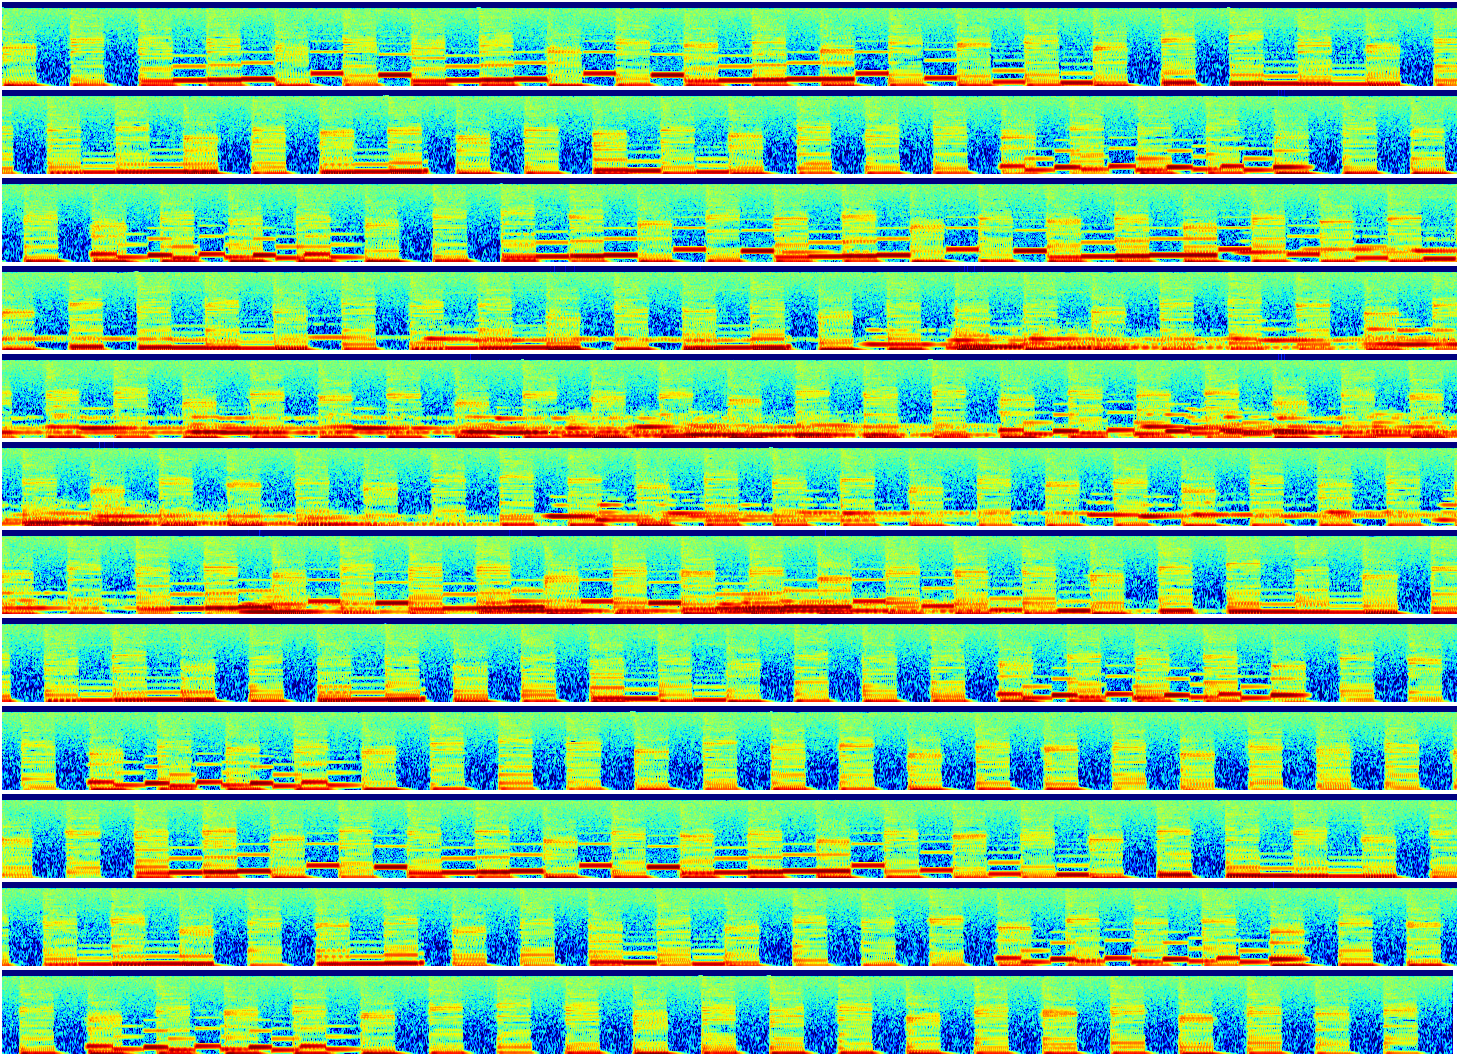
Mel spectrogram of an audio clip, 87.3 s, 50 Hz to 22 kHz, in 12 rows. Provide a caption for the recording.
Lost Moon's -=- Anti Gravity Burial
2013, 8bit, blix, chip, cosmic, laboratory-toy-toons, nintendo-sounding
